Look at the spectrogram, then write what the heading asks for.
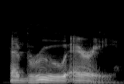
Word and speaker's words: February: February um and it make sure you pronounce with the r February there are two RS anybody know anything about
